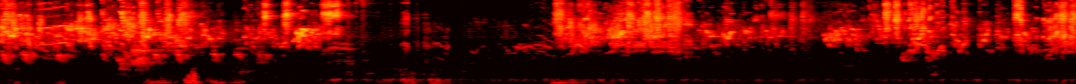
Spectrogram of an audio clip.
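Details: Morning chatter of budgerigars: busy high twittering and scratchy warbling notes in bursts, a near-silent gap in the middle, then the lively chirping resumes, with a faint low hum underneath.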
